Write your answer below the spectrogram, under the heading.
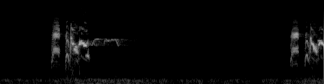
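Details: Sooty-headed bulbul calling to others: a sharp bubbly burst trailing into a thin level whistle, then another abrupt burst near the end; quiet background.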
